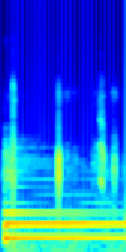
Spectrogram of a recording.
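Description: A single clean fretted guitar note, played as an example in a guitar lesson, rings out loud and steady for over a second, sustaining evenly with a few faint clicks in the background and no voices.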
